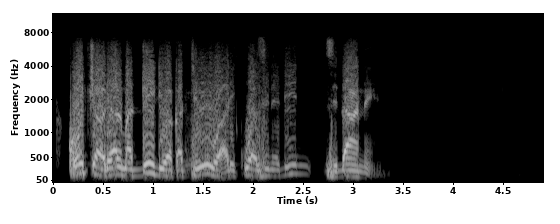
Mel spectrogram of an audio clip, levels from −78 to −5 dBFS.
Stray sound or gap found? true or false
false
